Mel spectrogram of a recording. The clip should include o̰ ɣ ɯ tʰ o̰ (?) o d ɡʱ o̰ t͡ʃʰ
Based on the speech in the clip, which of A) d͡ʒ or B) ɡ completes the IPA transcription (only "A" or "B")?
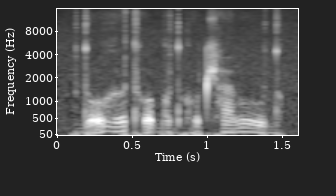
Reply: B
